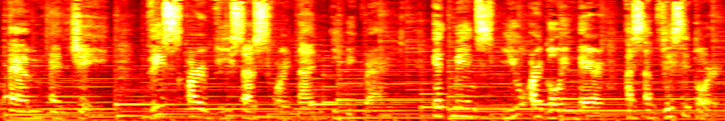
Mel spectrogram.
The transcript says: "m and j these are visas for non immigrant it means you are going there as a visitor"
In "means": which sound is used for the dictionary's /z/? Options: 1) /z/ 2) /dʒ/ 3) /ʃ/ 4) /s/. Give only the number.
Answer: 4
